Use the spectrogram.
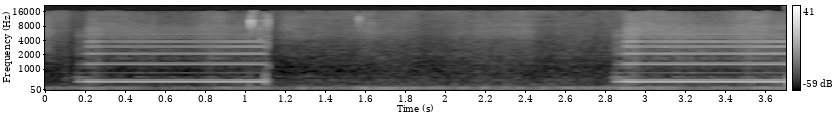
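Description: Two long, steady ringback tones sound over a phone line while calling a woman in Dalarna, Sweden, each lasting about a second, separated by a pause of quiet line hiss.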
